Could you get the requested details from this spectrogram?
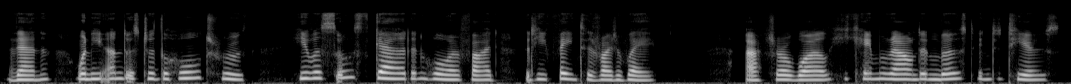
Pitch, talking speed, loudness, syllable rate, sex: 235 Hz, 155 wpm, -21 LUFS, 4.4 syllables/s, female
